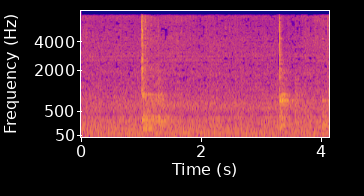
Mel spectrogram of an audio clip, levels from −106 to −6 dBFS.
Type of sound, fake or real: real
